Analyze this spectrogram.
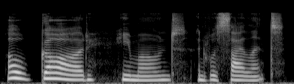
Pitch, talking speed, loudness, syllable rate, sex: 220 Hz, 145 wpm, -18 LUFS, 3.7 syllables/s, female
